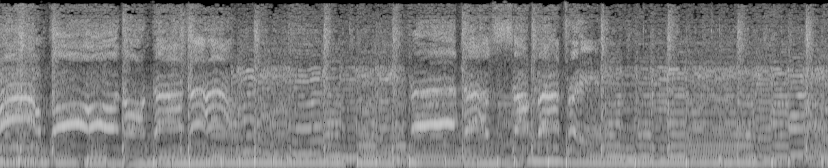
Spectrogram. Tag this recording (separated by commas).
Singing, Music, Psychedelic rock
